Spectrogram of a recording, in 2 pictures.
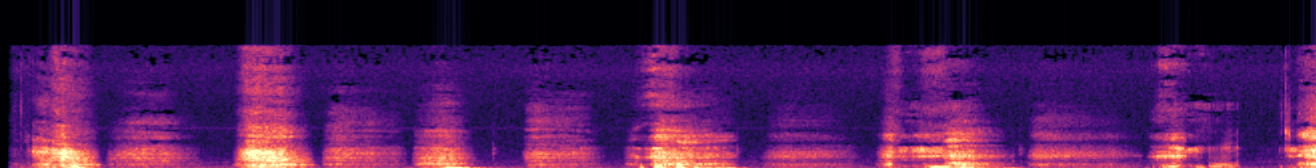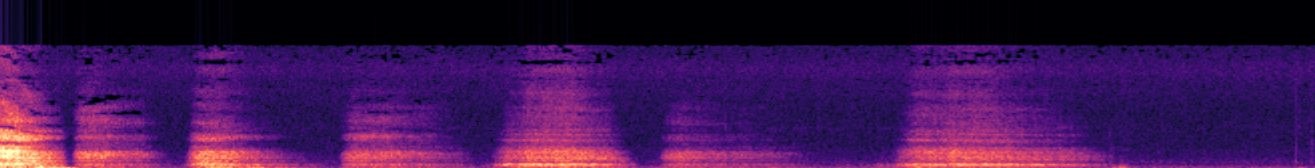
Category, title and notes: Sound effects > Human sounds and actions
Recorded using my iphone to use as a sample in a short film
